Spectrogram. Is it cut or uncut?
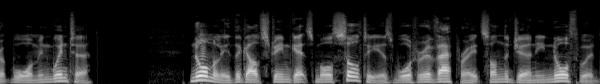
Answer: cut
